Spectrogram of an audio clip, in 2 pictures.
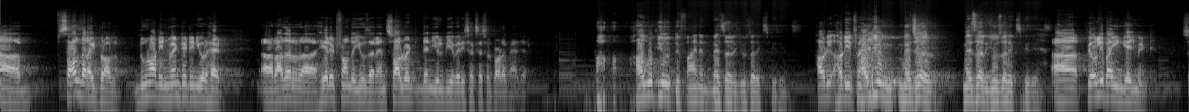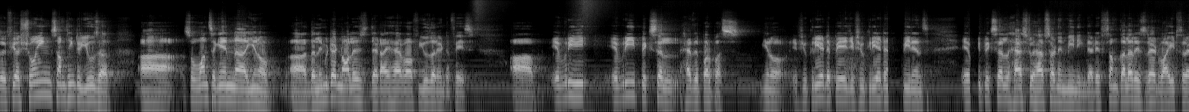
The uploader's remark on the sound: This is an interactive session in which the audience at Innofest Hyderabad interact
